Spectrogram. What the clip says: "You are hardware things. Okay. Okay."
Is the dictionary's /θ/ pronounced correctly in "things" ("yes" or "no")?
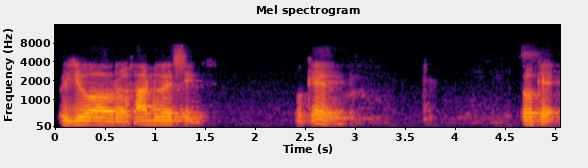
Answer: no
